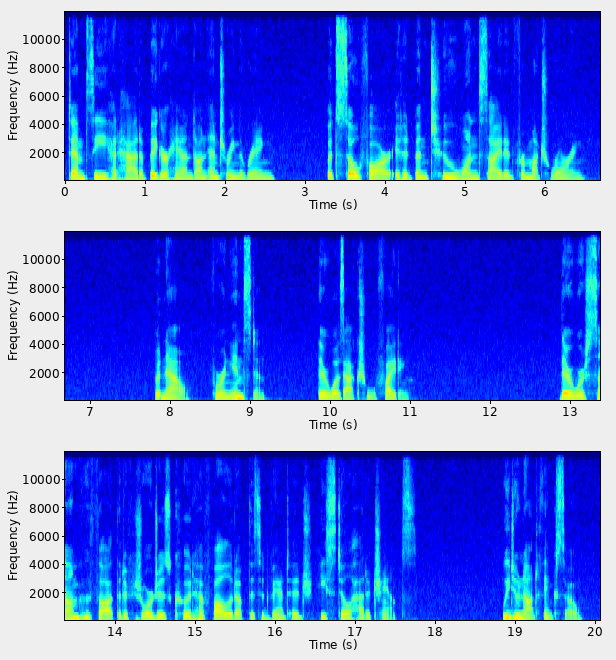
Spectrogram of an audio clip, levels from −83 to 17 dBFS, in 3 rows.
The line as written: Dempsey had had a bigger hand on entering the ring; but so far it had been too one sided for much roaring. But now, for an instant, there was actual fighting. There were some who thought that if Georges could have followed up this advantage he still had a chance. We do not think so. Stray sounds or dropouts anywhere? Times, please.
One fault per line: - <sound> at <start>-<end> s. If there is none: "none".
none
